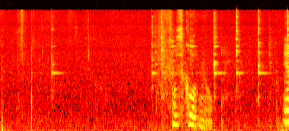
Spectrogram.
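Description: A plastic spoon clinks against a cup.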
